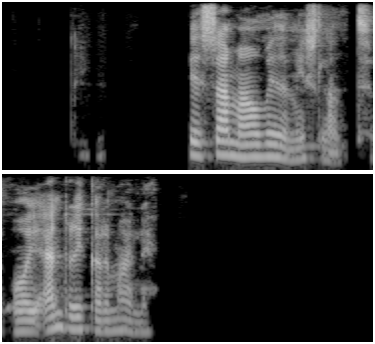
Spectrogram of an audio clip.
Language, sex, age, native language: Icelandic, female, 40-49, Icelandic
